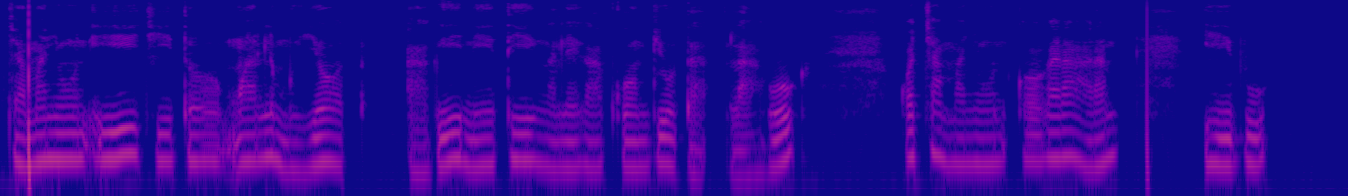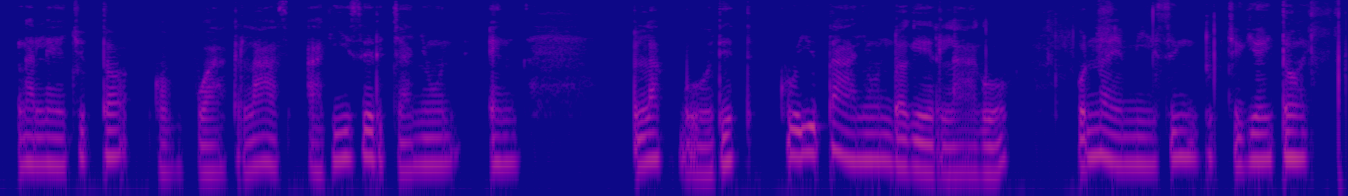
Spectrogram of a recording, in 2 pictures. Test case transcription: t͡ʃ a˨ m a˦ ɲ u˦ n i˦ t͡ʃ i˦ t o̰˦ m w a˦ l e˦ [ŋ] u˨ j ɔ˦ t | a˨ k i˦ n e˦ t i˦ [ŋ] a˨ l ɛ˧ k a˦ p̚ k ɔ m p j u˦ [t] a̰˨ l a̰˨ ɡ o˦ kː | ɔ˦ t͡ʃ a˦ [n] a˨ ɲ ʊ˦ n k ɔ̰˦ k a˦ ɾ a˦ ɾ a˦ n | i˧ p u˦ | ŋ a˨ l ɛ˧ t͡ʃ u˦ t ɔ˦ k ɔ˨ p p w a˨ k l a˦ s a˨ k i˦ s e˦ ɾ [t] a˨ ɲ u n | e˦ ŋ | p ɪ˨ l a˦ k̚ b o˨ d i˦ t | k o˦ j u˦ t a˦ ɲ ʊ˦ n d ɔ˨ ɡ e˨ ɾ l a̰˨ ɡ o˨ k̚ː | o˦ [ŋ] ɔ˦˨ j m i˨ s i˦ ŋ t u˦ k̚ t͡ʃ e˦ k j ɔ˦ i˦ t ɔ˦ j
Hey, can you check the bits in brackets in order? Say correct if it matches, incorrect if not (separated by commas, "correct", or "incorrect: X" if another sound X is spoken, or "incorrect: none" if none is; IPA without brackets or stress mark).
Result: incorrect: m, correct, correct, incorrect: m, incorrect: t͡ʃ, incorrect: n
